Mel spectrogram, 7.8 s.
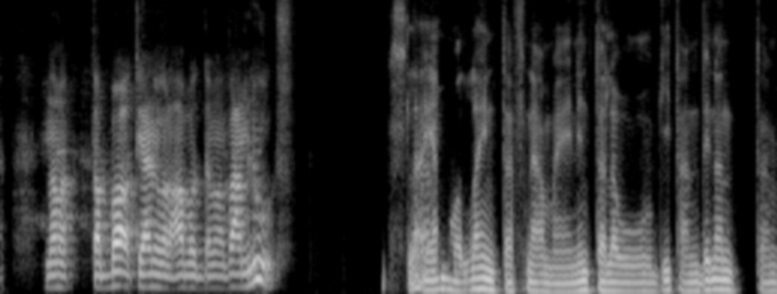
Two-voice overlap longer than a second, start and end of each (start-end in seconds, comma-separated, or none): none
